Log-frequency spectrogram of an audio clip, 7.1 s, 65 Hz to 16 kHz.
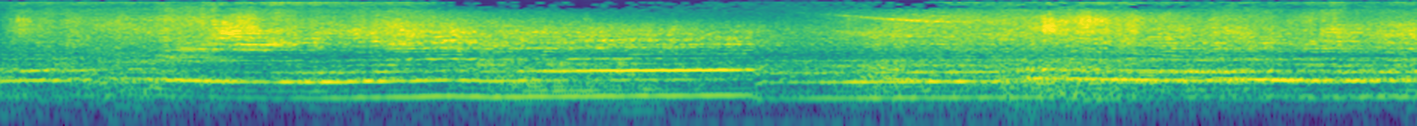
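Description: Formula 1 cars race at the 2019 Italian Grand Prix at Monza, engines screaming in steady high-pitched tones that rise and fall as cars pass, with a brief dip and shift midway, and crowd and track ambience beneath.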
